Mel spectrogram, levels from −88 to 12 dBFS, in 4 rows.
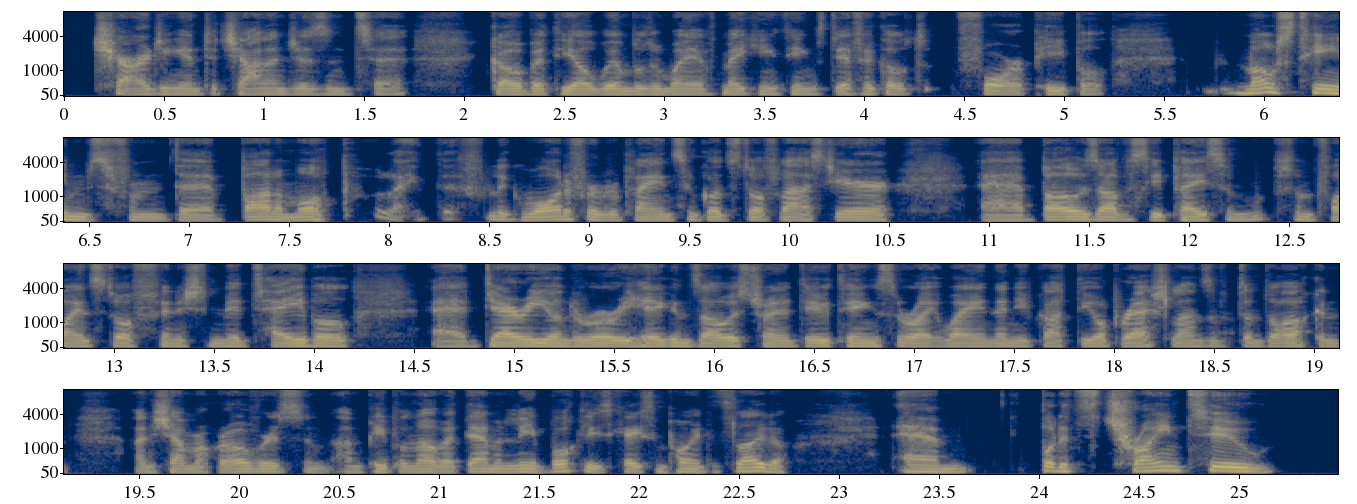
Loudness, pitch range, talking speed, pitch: -22 LUFS, 105-115 Hz, 210 wpm, 110 Hz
